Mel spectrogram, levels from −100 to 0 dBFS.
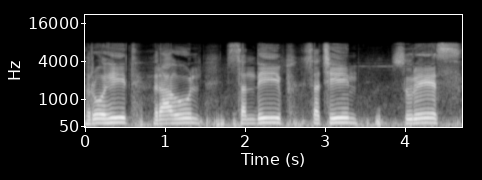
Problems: none marked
